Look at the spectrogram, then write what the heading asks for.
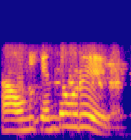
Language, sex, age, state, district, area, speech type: Tamil, female, 30-45, Tamil Nadu, Thoothukudi, urban, conversation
